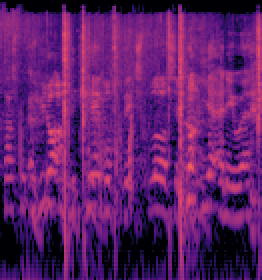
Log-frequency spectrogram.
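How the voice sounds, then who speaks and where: An actor playing a gruff, wry, seasoned First World War tunneller in an audio drama, with dry humour. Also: male voice, high voice, steady tone, racing, lightly acted. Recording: noisy track with clicks.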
